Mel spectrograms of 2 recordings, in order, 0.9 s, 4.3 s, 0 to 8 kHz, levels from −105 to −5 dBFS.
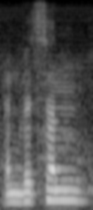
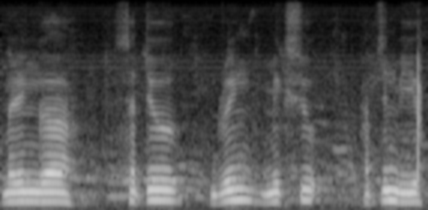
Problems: background conversations at intervals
